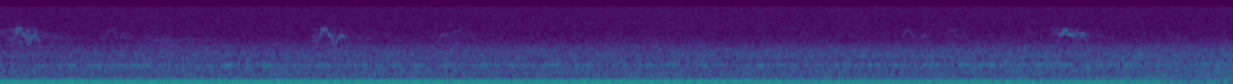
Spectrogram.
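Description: A train running with a steady low hum that drops away near the end, with a few faint short high chirps over it.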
